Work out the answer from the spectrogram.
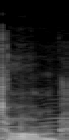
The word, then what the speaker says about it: Tomme: least 6 days Tom and the French pronunciation is Tom occasionally spelled t m is a class cheese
